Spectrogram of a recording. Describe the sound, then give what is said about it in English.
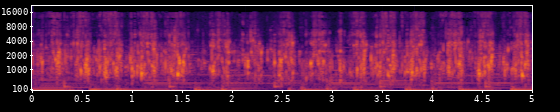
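Water pours steadily into a glass, a continuous splashing trickle lasting several seconds, fairly loud, with low droning tones underneath and no speech. “Do you want a glass of water?”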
